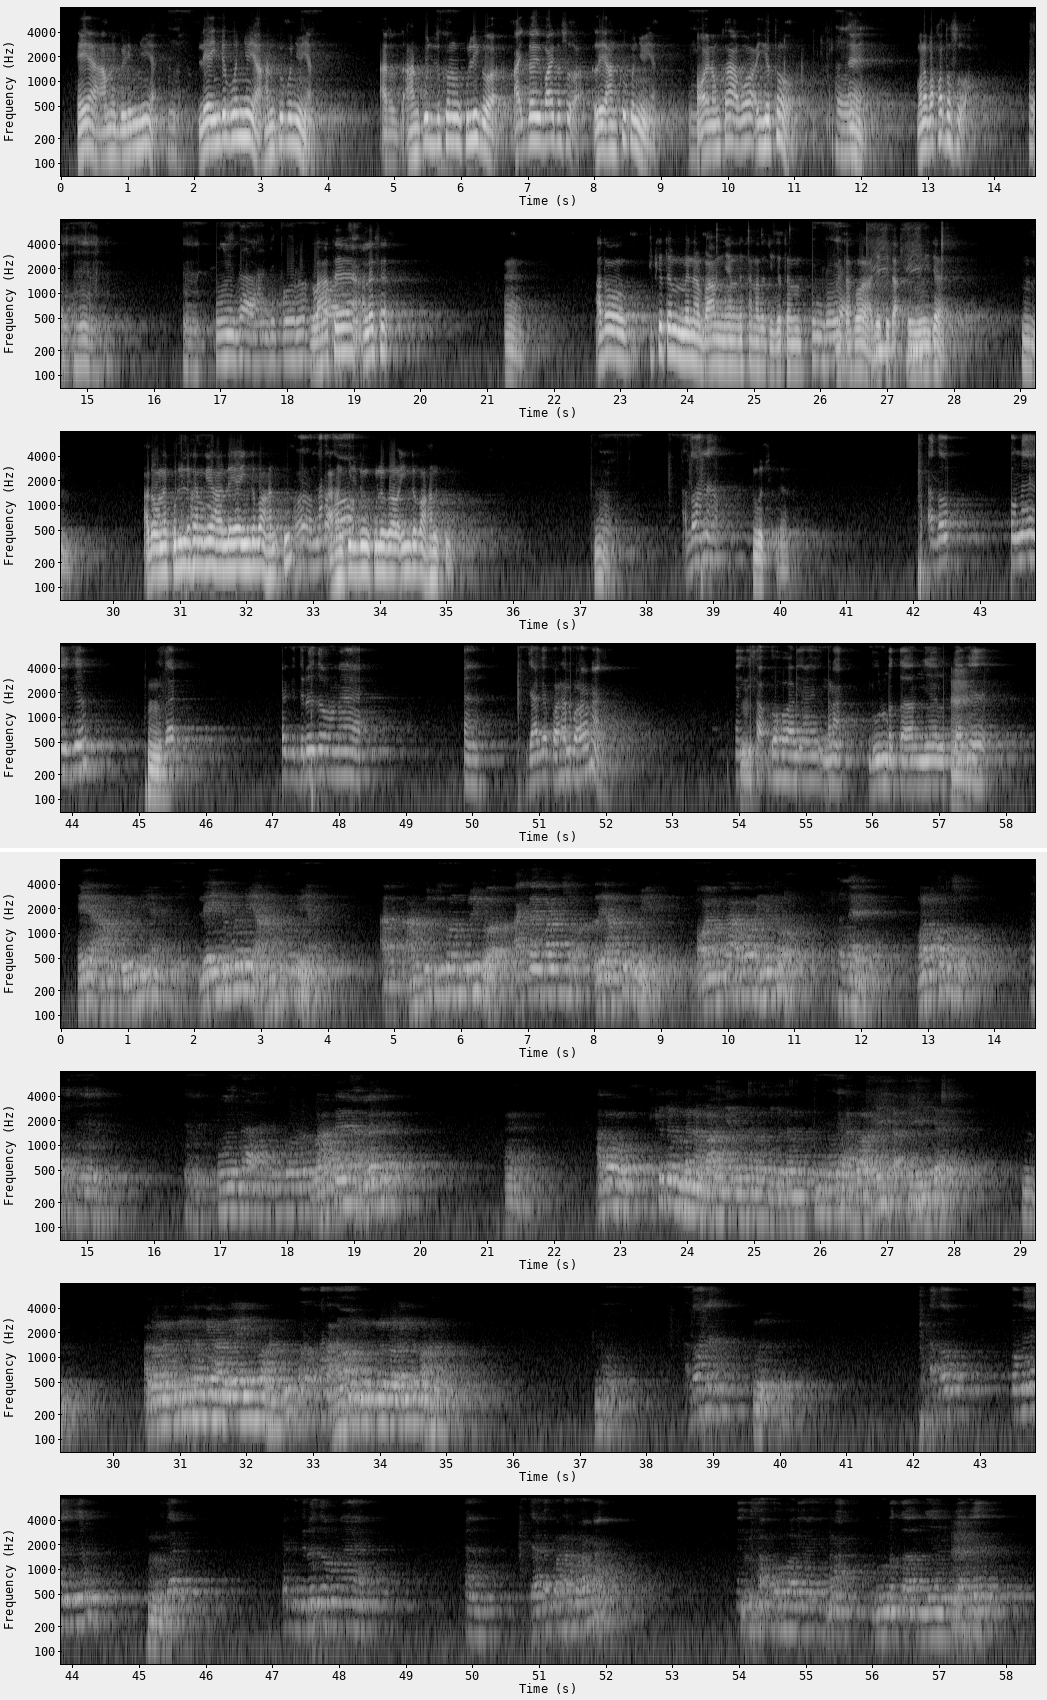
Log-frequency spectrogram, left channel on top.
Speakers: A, on the left; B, on the left.
A: ᱦᱮᱸᱭᱟ ᱟᱢᱮ ᱵᱤᱲᱤᱢ ᱧᱩᱭᱟ
B: ᱦᱩᱸ
A: ᱞᱟᱹᱭᱟ ᱤᱧ ᱫᱚ ᱵᱟᱹᱧ ᱧᱩᱭᱟ ᱦᱟᱹᱱᱠᱩ ᱠᱚ ᱧᱩᱭᱟ,
B: ᱦᱩᱸ
A: ᱟᱨ ᱦᱟᱱᱠᱩ ᱡᱩᱫᱤᱠᱷᱚᱱᱮᱢ
B: ᱦᱩᱸ
A: ᱠᱩᱞᱤ ᱠᱚᱣᱟ ᱟᱡ ᱫᱚᱭ ᱵᱟᱭ ᱫᱳᱥᱚᱜᱼᱟ ᱞᱟᱹᱭᱟ ᱦᱟᱱᱠᱩ ᱠᱚ ᱧᱩᱭᱟ
B: ᱦᱩᱸ
A: ᱱᱚᱜᱼᱚᱭ ᱱᱚᱝᱠᱟ ᱟᱵᱚᱣᱟᱜ ᱤᱭᱟᱹ ᱛᱚ᱾
B: ᱦᱳᱭ
A: ᱦᱮᱸ ᱢᱟᱱᱮ ᱵᱟᱠᱚ ᱫᱩᱥᱳᱜᱼᱟ᱾
B: ᱦᱮᱸ ᱦᱮᱸ᱾ ᱦᱮᱸ ᱧᱩᱭ ᱫᱟ ᱦᱟᱺᱰᱤ ᱯᱟᱹᱣᱨᱟᱹ
A: ᱞᱟᱦᱟᱛᱮ
B: ᱠᱚ ᱟᱨ ᱪᱮᱫ
A: ᱟᱞᱮ ᱥᱮᱫ ᱦᱮᱸ᱾ ᱟᱫᱚ ᱪᱤᱠᱟᱹᱛᱮᱢ ᱢᱮᱱᱟ ᱵᱟᱢ ᱧᱮᱞ ᱞᱮᱠᱷᱟᱱ ᱟᱫᱚ ᱪᱤᱠᱟᱹᱛᱮᱢ
B: ᱵᱤᱱ ᱞᱟᱹᱭᱟ
A: ᱢᱮᱛᱟ ᱠᱚᱣᱟ ᱡᱮ ᱪᱮᱫᱟᱜ ᱧᱩᱭᱫᱟ ᱦᱩᱸ ᱟᱫᱚ ᱚᱱᱮ ᱠᱩᱞᱤ ᱞᱮᱠᱷᱟᱱ
B: ᱟᱫᱚ
A: ᱜᱮ ᱞᱟᱹᱭᱟ ᱤᱧ ᱫᱚ ᱵᱟᱝ ᱦᱟᱹᱱᱠᱩ,
B: ᱦᱳᱭ ᱚᱱᱟ ᱠᱚᱫᱚ
A: ᱟᱨ ᱦᱟᱹᱱᱠᱩ ᱡᱩᱫᱤᱢ ᱠᱩᱞᱤ ᱠᱚᱣᱟ ᱤᱧ ᱫᱚ ᱵᱟᱝ ᱦᱟᱹᱱᱠᱩ᱾ ᱦᱩᱸ
B: ᱦᱳᱭ ᱟᱫᱚ ᱦᱟᱱᱮ
A: ᱵᱩᱡᱽ ᱠᱮᱫᱟ᱾
B: ᱟᱫᱚ <inaudible> ᱚᱱᱮ ᱤᱭᱟᱹ
A: ᱦᱮᱸ
B: ᱥᱮᱫᱟᱭ ᱜᱤᱫᱽᱨᱟᱹ ᱫᱚ ᱚᱱᱮ ᱦᱮᱸ ᱡᱟᱜᱮ ᱯᱟᱲᱦᱟᱣ ᱯᱟᱲᱦᱟᱣᱱᱟ
A: ᱦᱩᱸ
B: <inaudible> ᱫᱚᱦᱚᱼᱟᱭ <inaudible> ᱢᱮᱱᱟᱜ-ᱟ ᱵᱩᱨᱩ ᱯᱟᱛᱟ ᱧᱮᱞ
A: ᱦᱮᱸ
B: ᱡᱟᱜᱮ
